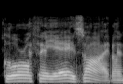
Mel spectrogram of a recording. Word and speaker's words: chlorothiazide: Luis sample tested positive for the banned diuretics chlorothiazide and hydrochlorothiazide.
